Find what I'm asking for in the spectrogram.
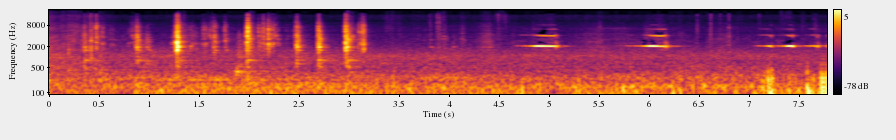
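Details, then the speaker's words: BMW 3 Series handbrake being adjusted, wheel turned: light high squeaks in short bursts as the handbrake shoes just start to rub the drum, adjuster then backed off slightly. "Okay, so that's just starting to rub. I can just hear it starting to squeak. So I'm going to back that off just a little bit."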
